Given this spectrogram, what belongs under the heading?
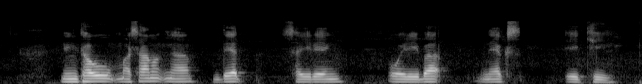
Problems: background sounds at intervals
